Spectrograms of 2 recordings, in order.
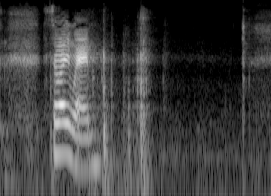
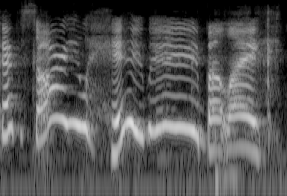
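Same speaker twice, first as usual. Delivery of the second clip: high, drawn-out whine; mock tearful apology; 11 semitones higher, slower than usual. Wife apologizing to husband, mock tearful whine. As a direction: whimper it slowly, hammed-up.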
